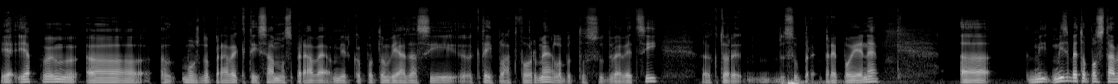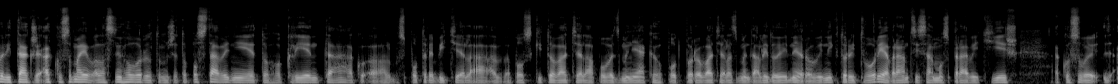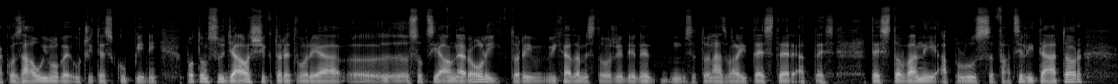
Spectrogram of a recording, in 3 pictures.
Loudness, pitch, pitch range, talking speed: -28 LUFS, 95 Hz, 85-105 Hz, 165 wpm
